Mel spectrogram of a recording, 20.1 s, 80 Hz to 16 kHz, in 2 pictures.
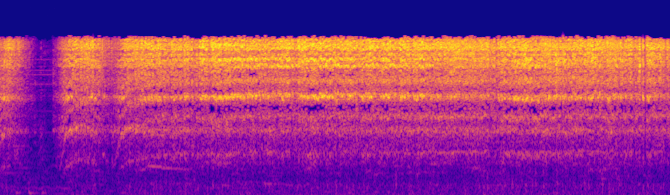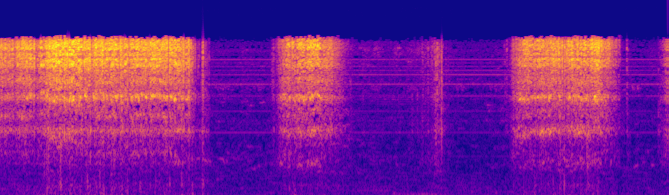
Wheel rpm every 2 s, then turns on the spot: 80, 210, 230, 230, 220, 250, 100, 50, 20, 70.
none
